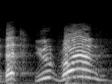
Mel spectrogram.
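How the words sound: It is said with a French accent.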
